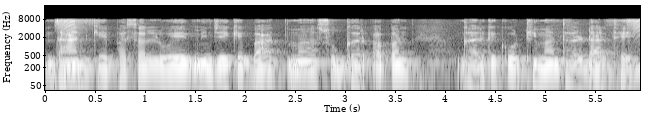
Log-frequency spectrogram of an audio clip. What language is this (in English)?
Chhattisgarhi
